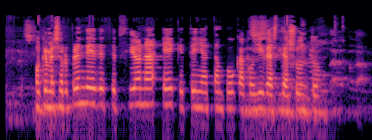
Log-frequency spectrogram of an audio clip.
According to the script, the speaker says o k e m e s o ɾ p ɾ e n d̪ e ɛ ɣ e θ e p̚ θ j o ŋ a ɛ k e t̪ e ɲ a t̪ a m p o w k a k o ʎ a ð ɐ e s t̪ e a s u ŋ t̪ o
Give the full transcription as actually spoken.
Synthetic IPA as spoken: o k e m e s o ɾ p ɾ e n d̪ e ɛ ð e θ e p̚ θ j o n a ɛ k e t̪ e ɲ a t̪ a m p o w k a k o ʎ i ð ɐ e s t̪ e a s u n t̪ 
